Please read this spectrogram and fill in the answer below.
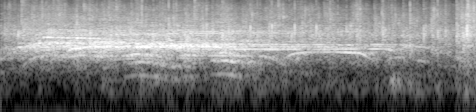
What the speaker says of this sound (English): give all the performers another round of applause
